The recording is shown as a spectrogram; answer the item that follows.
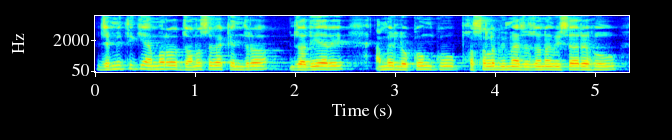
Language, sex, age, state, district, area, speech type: Odia, male, 18-30, Odisha, Dhenkanal, rural, spontaneous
